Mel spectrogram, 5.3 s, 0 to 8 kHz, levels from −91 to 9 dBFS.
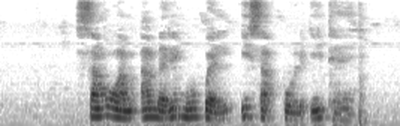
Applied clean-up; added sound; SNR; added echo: none; none; none; reverberation time 0.2 s.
